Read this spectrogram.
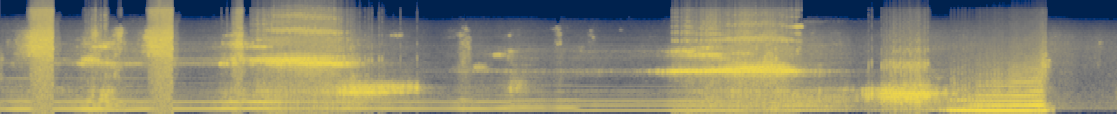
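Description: Harsh electronic noise and droning tones blare loudly in bursts.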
